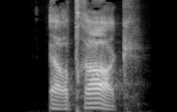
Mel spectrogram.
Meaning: yield (quantity of something produced)
- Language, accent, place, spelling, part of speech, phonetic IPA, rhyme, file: German, Germany, Berlin, Ertrag, noun, [ɛɐ̯ˈtʁaːk], -aːk, De-Ertrag.ogg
